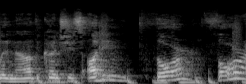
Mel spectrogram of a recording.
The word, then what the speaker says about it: Thor: in other countries odin thor thor i think it's tour tour in denmark um so we basically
